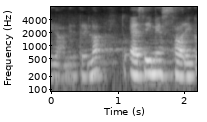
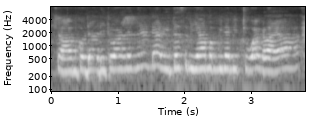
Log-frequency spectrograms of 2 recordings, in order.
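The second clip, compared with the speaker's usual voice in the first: put-on higher, louder childish tattling yell; imitated child shouting; 6 semitones higher, 6 dB louder than usual. Retold childhood threat to mother, loud childish mock shout. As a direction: shout it like a kid threatening to tell dad. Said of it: "इतनी जोर जोर से चिल्ला रही".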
